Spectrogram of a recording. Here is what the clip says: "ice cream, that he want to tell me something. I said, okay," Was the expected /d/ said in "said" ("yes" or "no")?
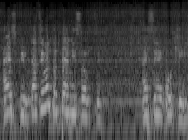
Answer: no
